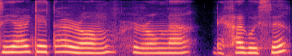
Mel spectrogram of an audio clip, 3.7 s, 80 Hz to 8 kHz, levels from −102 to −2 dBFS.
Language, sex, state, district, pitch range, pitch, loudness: Assamese, female, Assam, Kamrup Metropolitan, 250-300 Hz, 275 Hz, -15 LUFS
